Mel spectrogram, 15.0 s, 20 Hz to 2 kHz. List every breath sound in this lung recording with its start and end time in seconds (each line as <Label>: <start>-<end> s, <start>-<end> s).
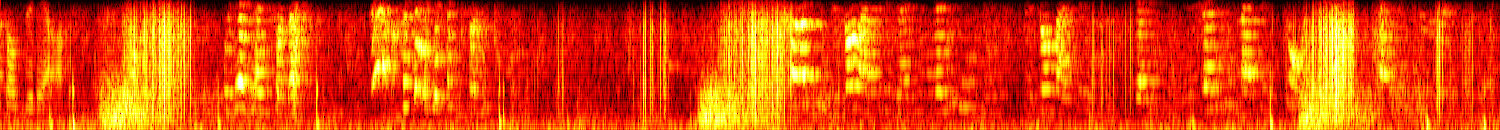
Inhalation: 0.91-1.94 s, 6.98-8.01 s, 12.98-13.81 s
Crackles: 0.91-1.94 s, 6.98-8.01 s, 12.98-13.81 s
